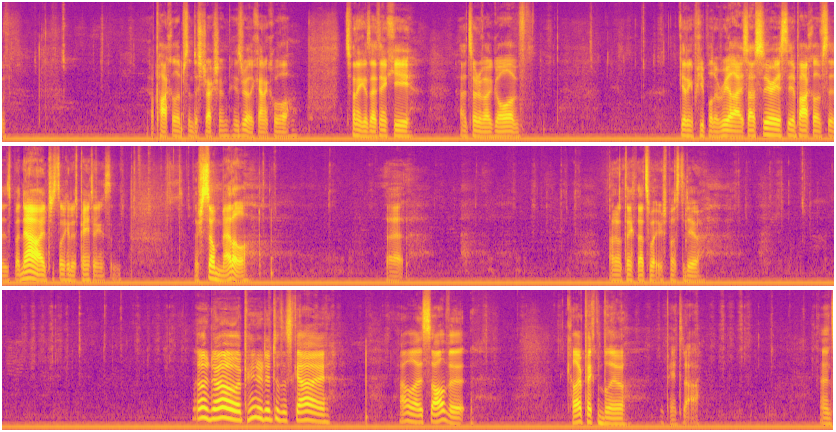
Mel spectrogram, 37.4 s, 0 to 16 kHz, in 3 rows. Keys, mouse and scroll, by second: 0.0 click, 0.5 [, 0.8 [, 1.4 click, 1.6 click, 2.0 click, 2.5 click, 2.6 alt+click, 3.8 click, 4.3 click, 4.9 click, 5.4 click, 6.4 click, 6.8 click, 7.3 click, 7.8 click, 8.3 click, 9.4 alt+click, 9.6 alt+click, 10.0 click, 10.4 click, 11.6 click, 12.0 click, 12.3 click, 13.1 click, 14.0 alt+click, 14.6 alt+click, 14.7 ], 15.0 ], 15.2 ], 15.4 ], 15.8 click, 16.5 alt+click, 17.5 click, 18.1 click, 18.7 click, 19.2 click, 19.5 click, 19.6 alt+click, 19.9 click, 20.3 click, 20.4 alt+click, 20.5 click, 20.6 click, 20.8 click, 21.0 click, 21.2 click, 22.2 click, 22.5 click, 23.1 click, 23.6 click, 23.9 click, 24.2 click, 24.8 alt+click, 26.0 click, 26.7 alt+click, 27.1 click, 27.5 click, 27.8 click, 27.9 click, 28.0 click, 28.8 click, 29.4 alt+click, 30.6 click, 30.8 click, 31.9 click, 32.3 click, 32.9 click, 33.5 click, 34.4 click, 35.1 click, 36.3 click, 36.9 alt+click, 37.3 click.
